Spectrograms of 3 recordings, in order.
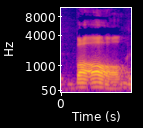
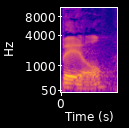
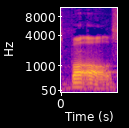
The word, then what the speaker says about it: Baal: And I found out the right pronunciation. It's Baal. It's not Baal. It's Baal.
